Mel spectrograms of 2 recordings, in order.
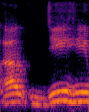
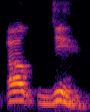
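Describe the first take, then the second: First: A short i vowel follows the h. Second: The word ends on a bare h sound. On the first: This follows the Qalun reading. "dibaca dengan ha berbaris... Tak dipanjangkan" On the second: This follows the Hafs reading. "Hafs baca matikan ha"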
